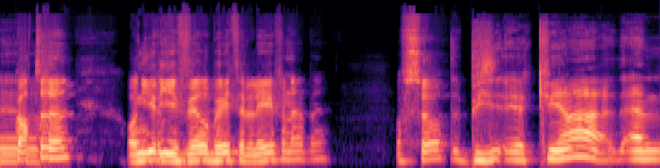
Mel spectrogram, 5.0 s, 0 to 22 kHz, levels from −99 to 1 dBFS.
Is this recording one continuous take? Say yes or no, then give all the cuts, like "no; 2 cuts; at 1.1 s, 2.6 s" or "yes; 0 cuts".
no; 1 cut; at 1.2 s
